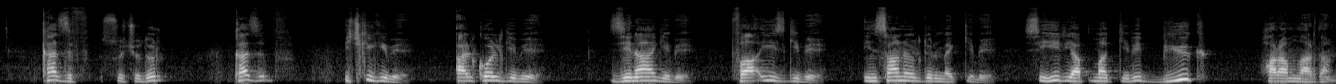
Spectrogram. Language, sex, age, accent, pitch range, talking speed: Turkish, male, 60-79, native, 145-190 Hz, 85 wpm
